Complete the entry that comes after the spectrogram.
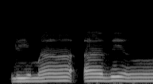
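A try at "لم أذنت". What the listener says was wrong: Limanya pendek.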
